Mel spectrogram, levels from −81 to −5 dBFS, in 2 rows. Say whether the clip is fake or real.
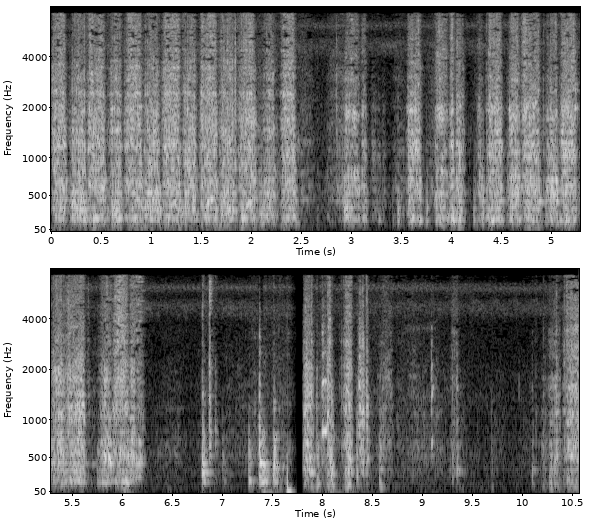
real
